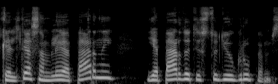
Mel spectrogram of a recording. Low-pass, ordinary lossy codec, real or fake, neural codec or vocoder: 14.4 kHz; Opus, 32 kbps; fake; vocoder, 44.1 kHz, 128 mel bands every 512 samples, BigVGAN v2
